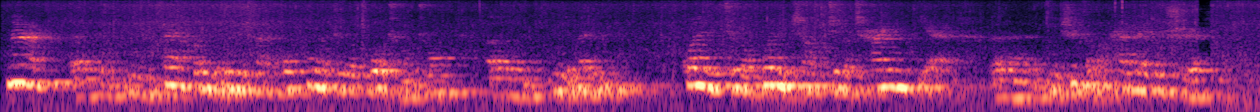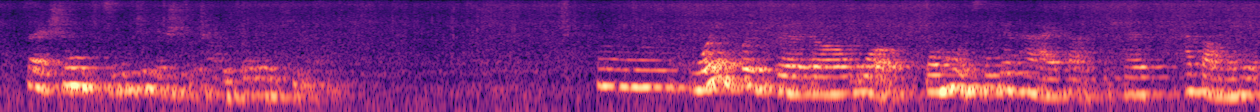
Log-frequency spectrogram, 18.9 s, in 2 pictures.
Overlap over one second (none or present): none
